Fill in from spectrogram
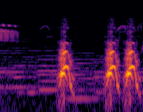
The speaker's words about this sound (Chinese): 啊，那这个是布谷鸟在叫吗？也不是，是小狗在叫啊。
